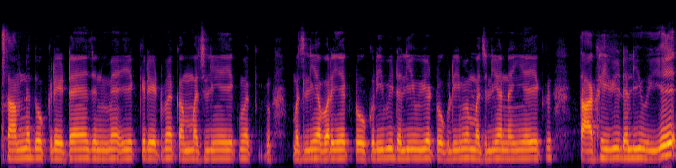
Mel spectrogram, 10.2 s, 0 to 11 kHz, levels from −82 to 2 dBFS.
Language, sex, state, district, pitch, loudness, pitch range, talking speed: Hindi, male, Maharashtra, Nagpur, 130 Hz, -22 LUFS, 125-130 Hz, 200 wpm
